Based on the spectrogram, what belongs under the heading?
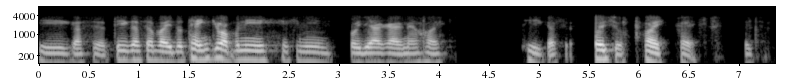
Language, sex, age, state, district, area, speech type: Assamese, male, 18-30, Assam, Kamrup Metropolitan, urban, conversation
